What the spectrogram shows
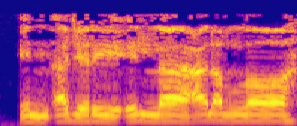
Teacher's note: ابن كثير سيقرأ، يسكن الياء ويقصر المنفصل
